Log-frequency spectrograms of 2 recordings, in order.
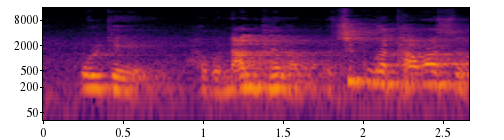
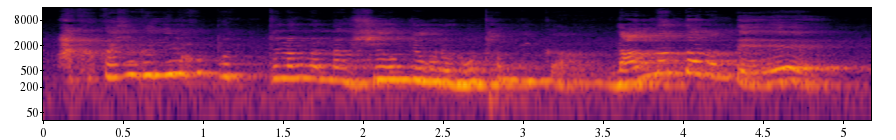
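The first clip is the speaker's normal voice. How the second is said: high-pitched, coaxing protest; urging; 7 semitones higher than usual. Acted. Aide persuading the general to wash seven times, urging. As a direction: plead with the master, stretching the last word.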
